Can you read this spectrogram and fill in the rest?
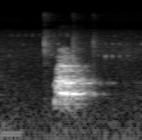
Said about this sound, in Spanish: Se escucha un perro, por cierto. Sí. El perro respondiendo. Querrá cagar, a lo mejor. Está respondiendo.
